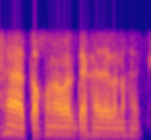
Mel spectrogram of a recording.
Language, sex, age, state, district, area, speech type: Bengali, male, 18-30, West Bengal, South 24 Parganas, rural, conversation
